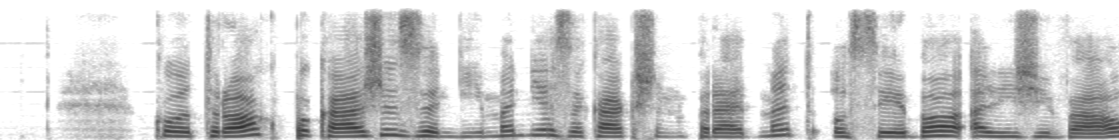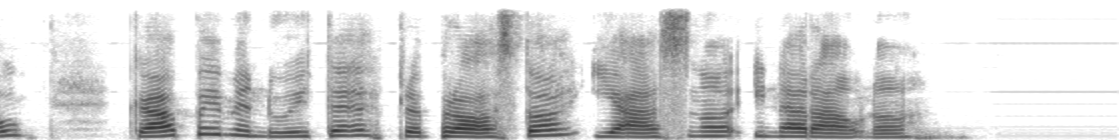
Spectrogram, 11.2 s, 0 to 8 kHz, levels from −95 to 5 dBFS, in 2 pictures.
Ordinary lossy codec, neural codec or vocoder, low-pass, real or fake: none; vocoder, 22.05 kHz, 80 mel bands, HiFi-GAN; 7.2 kHz; fake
